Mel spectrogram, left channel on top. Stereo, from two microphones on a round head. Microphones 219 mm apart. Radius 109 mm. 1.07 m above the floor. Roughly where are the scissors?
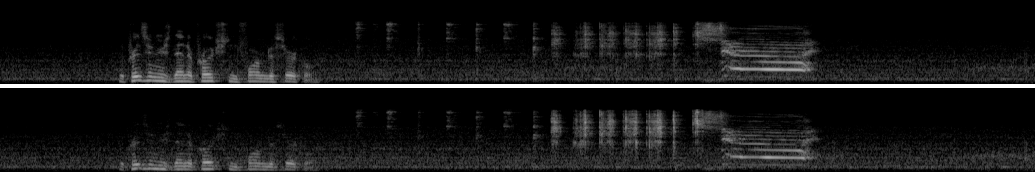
Left.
